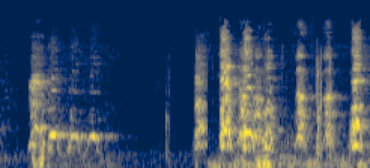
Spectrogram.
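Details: Jamaican dogs in the hills barking at the person filming; a drawn-out tonal note opens, then after a pause a run of sharp, loud barks comes in clusters over the last half.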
